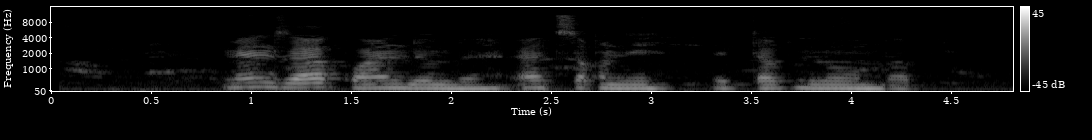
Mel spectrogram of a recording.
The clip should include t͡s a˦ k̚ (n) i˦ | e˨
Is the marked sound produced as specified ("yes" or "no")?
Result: yes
